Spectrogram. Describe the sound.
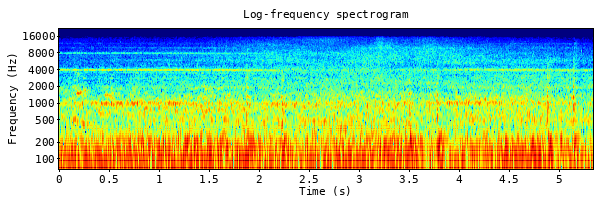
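Steady, loud rolling rumble of an airport-bound tram pulling out of a stop, with a faint high wheel whine held throughout and no voices.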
